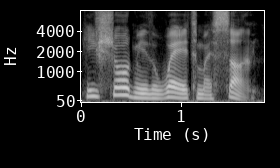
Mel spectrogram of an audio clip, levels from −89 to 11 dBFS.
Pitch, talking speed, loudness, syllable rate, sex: 160 Hz, 260 wpm, -16 LUFS, 5.3 syllables/s, male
